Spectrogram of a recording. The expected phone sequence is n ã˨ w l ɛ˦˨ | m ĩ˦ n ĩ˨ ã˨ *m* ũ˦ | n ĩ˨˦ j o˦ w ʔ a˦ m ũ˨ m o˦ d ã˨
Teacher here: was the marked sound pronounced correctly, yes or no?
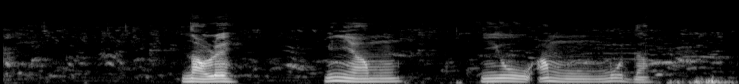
yes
